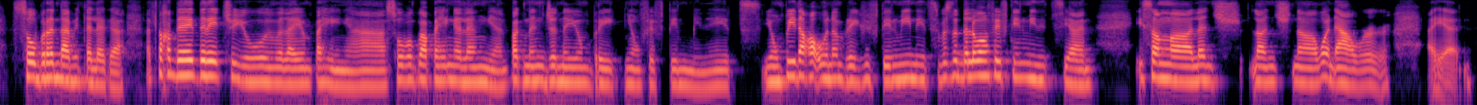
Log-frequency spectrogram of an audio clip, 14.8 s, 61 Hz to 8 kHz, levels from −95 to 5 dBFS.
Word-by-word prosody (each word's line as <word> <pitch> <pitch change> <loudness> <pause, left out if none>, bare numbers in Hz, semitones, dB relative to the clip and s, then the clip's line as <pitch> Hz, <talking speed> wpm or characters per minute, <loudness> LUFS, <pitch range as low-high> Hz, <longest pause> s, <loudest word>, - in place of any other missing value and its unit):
sobrang 220 -1 +4
dami 190 -1 +5
talaga 160 -6 -2 0.2
at - - -11
naka-dire-diretso 245 -3 +5
'yon, 180 -1 -1
wala 170 -1 0
'yong 170 0 -2
pahinga. 155 -2 -3
So 195 +1 -3
magpapahinga 195 -1 0
lang 180 0 -1
'yan 155 -1 -6
'pag 195 0 0
nandiyan 185 0 -2
na 180 - -1
'yong 175 -1 -5
break, 165 -1 -6
nyong 165 -1 -6
15 160 0 -9
minutes. 150 +1 -8
'Yong 185 0 -1
pinakaunang 225 -3 +3
break 185 -1 -4
15 190 -1 -6
minutes, 200 -1 -4
basta 230 +2 -2
dalawang 235 +1 +5
15 235 -2 -3
minutes 195 -2 -5
'yan, 165 -2 -3 0.4
isang, 210 0 +2
ah, 185 -1 +6
lunch 185 0 -3 0.2
lunch 185 0 -2
na 170 -2 0
1 220 -4 +1
hour, 160 -2 0 0.4
ayan. - - -5
185 Hz, 160 wpm, -21 LUFS, 165-205 Hz, 0.4 s, ah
